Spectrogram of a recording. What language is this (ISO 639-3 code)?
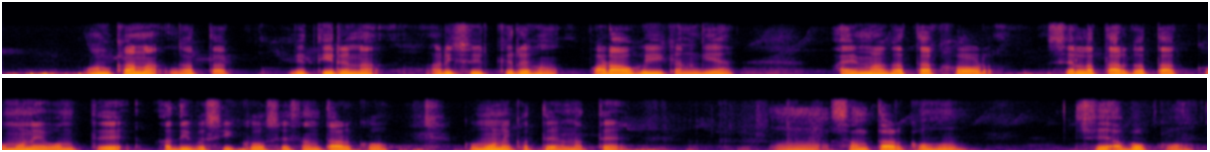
sat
